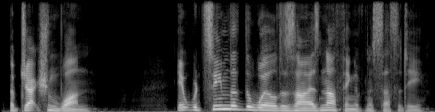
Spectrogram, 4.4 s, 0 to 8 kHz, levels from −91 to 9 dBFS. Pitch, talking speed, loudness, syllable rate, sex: 150 Hz, 165 wpm, -19 LUFS, 6.5 syllables/s, male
